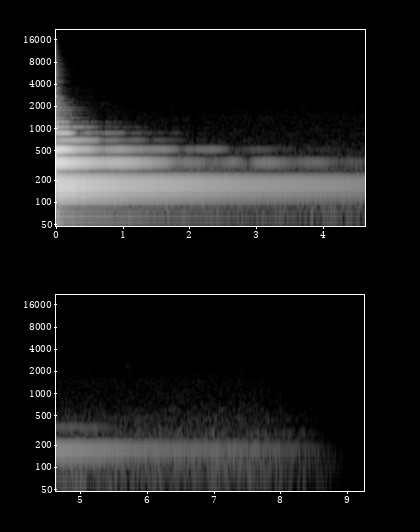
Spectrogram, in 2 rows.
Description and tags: single string plucked medium-loud with finger, allowed to decay. this is string 11 of 23, pitch F3 (175 Hz).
